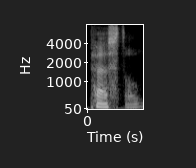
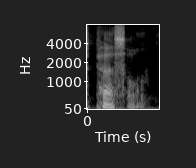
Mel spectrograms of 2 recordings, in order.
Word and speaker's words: pestle: I did pronounce it pestle, but it's pestle.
